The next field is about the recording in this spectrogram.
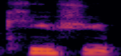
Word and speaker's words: Kyushu: So the company is called Kyushu Pro-Wrestling.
